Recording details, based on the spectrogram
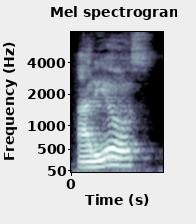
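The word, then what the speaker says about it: adiós: Notice the accent. It's a little intonation in that O. Adios.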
